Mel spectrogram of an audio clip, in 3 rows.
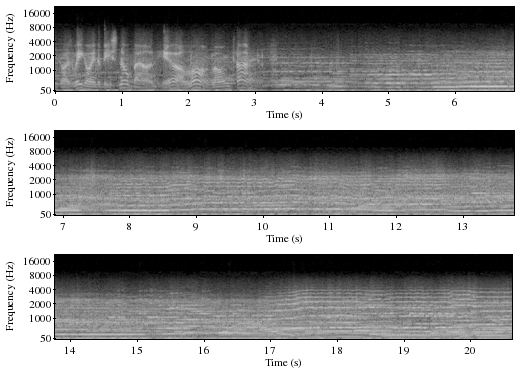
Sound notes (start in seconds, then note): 4.0 gentle music; 4.0 wind whistles; 16.3 gentle, peaceful music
